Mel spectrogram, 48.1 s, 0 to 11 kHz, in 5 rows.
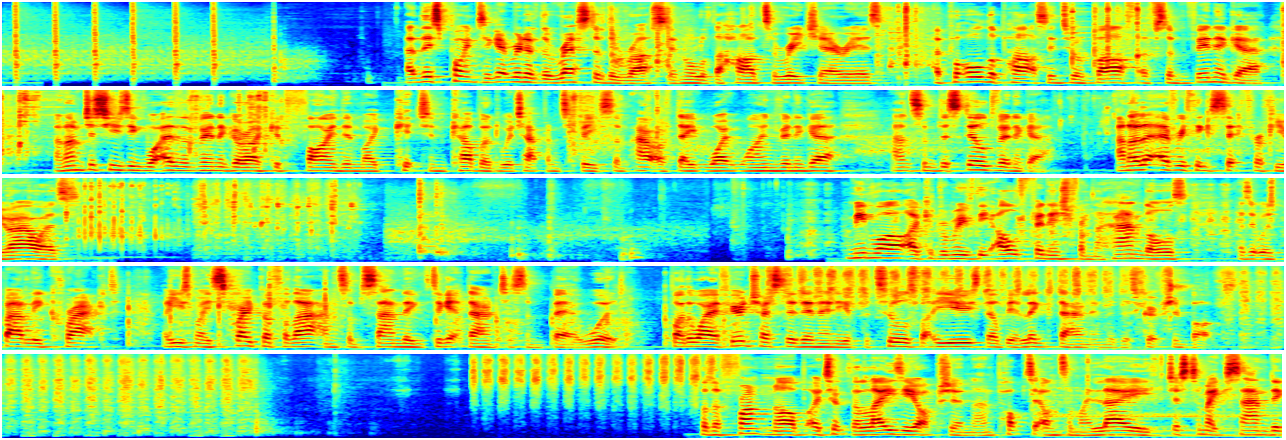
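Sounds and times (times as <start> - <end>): liquid splashing: 17.5 - 18.0
metal parts moving in tin: 19.7 - 22.0.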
